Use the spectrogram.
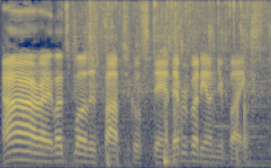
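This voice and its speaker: A man's voice: medium pitch, fast, music in the background, lightly acted. A man playing an easygoing, wry leader of a biker crew in a comedic audio drama. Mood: casual, rallying.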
